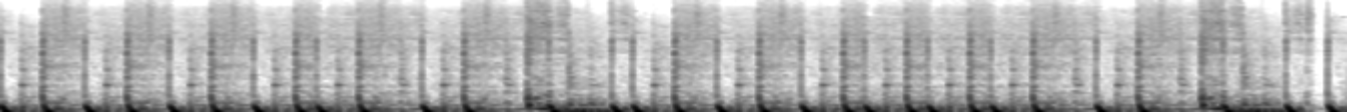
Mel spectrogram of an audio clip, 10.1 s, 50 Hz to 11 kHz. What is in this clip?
Drum Beat 4 - 95bpm
Groove assembled from various sources and processed using Ableton.
drum-loop, drums, groovy, percussion-loop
